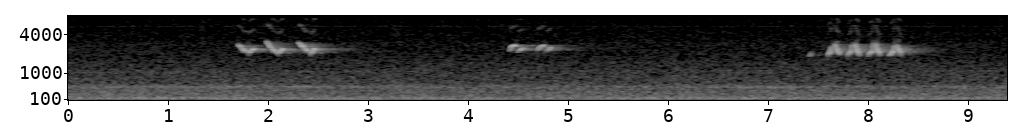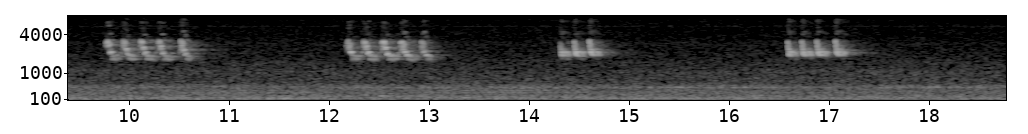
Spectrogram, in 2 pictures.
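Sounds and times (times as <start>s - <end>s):
bird: 1.7s - 2.8s, 4.4s - 5.1s, 7.4s - 8.6s, 9.8s - 10.9s, 12.2s - 13.2s, 14.3s - 15.0s, 16.6s - 17.4s.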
